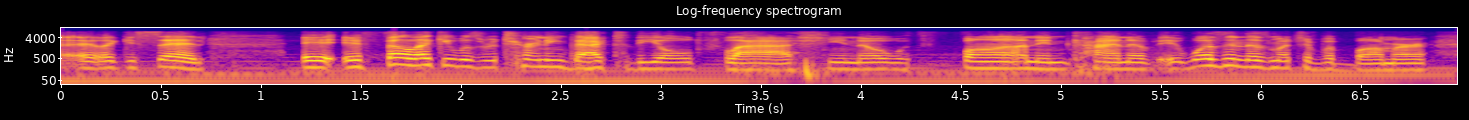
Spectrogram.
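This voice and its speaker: In a normal speaking voice, a woman talks at a moderate pace with a fairly low pitch and lively intonation. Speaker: podcast co-host. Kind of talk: casual chat.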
